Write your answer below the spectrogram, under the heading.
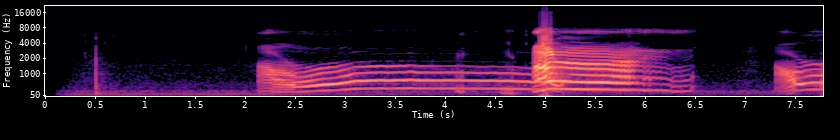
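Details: Puppy howling indoors: a long, steady, tonal howl lasting about four seconds, briefly rising louder near the end before fading, then the start of another howl.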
